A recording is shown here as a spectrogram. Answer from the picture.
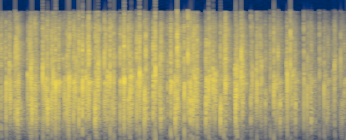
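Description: Applause: many hands clapping in a dense, rapid run that starts suddenly and eases off near the end.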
